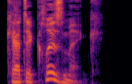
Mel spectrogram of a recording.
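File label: "cataclysmic", British English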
